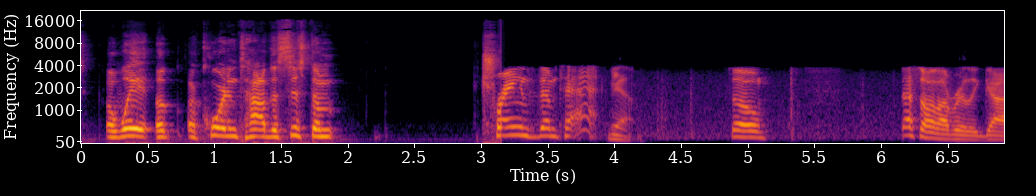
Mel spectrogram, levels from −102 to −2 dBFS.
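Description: A speech recording that changes character at 3.14 s and stays that way to the end. The sound turns dull and boxy, with nothing above about 3.7 kHz. It drops a few dB in level and gains a faint new noise floor. There is no gap at the change. The likely cause is an input switched to a poorer device.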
